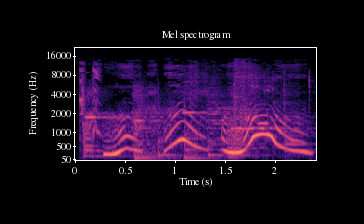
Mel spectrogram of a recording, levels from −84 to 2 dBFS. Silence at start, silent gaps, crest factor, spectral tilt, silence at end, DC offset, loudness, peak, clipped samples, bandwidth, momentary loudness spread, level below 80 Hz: 0.05 s; none; 12 dB; -4 dB/octave; 0.05 s; under 0.1%; -27 LUFS; -14 dBFS; under 0.1%; 15 kHz; 8 LU; -68 dBFS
